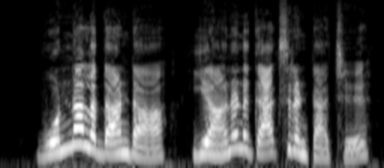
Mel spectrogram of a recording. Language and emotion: Tamil, angry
